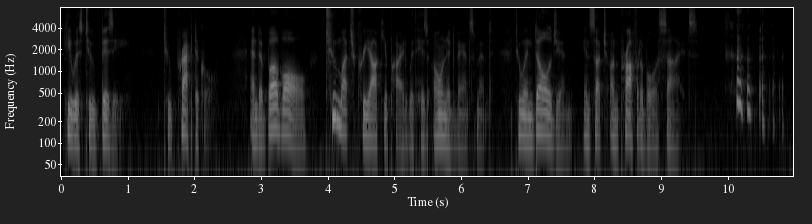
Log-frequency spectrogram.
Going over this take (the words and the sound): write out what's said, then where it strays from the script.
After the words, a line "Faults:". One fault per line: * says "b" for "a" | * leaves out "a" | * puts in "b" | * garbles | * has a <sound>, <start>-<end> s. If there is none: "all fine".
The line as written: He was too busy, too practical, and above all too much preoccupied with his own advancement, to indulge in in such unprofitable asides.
He was too busy, too practical, and above all too much preoccupied with his own advancement, to indulge in in such unprofitable asides.
Faults:
* has a laugh, 10.0-10.9 s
